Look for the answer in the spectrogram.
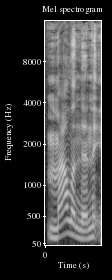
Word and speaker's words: Malinen: M.T. Malinen, M-A-L-I-N-E-N, or you could think of it as Ma-Linen. That's the way to spell it.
